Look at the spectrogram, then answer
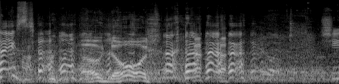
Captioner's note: they laugh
